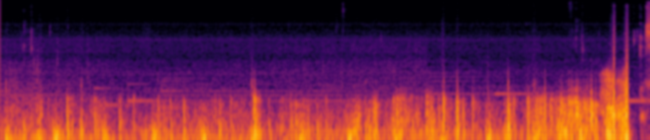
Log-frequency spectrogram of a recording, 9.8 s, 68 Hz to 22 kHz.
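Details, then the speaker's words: Steady low thumping heartbeat of an adult woman through a stethoscope, about 85 beats a minute, with a low hum underneath; she warns her tummy may also be heard, as she has tummy issues. "It's funny because you'll probably hear my heart, but also my tummy."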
